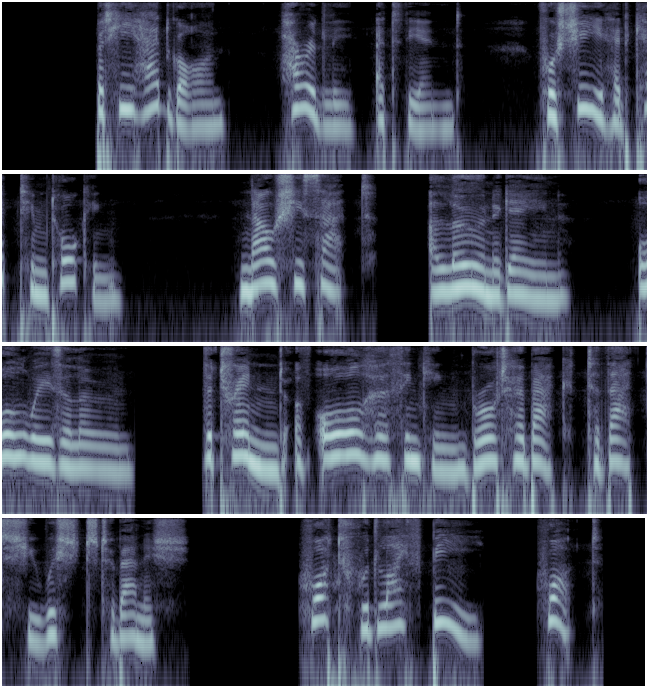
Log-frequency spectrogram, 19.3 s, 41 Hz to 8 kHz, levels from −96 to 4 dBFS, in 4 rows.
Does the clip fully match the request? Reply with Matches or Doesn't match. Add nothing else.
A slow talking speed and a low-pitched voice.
Doesn't match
